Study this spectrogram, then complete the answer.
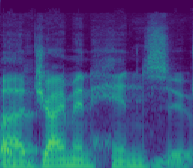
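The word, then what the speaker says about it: Djimon Hounsou: But to drop back and have Lupita Nyong'o and Digimon Hewson, I know I pronounced his name wrong. I feel terrible. – Jaimin Hinsu. Jaimin Hinsu. If I'm remembering correctly.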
